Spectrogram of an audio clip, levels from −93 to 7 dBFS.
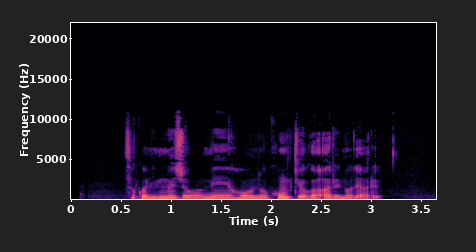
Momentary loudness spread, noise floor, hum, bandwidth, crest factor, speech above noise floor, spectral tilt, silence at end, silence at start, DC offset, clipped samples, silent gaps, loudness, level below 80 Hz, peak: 12 LU; -52 dBFS; none; 10.5 kHz; 18 dB; 25 dB; -7 dB/octave; 0.6 s; 0.55 s; under 0.1%; under 0.1%; none; -27 LUFS; -70 dBFS; -10 dBFS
